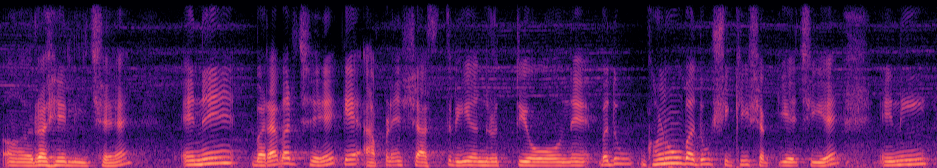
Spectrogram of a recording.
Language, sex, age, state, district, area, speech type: Gujarati, female, 60+, Gujarat, Surat, urban, spontaneous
